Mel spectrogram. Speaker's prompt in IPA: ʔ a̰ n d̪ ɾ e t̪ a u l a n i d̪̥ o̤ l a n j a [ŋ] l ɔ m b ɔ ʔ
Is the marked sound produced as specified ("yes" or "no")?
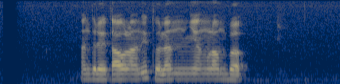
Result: yes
